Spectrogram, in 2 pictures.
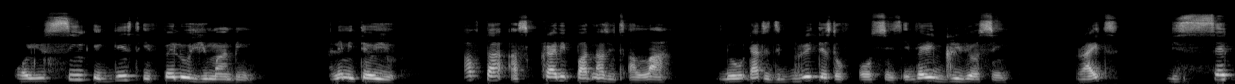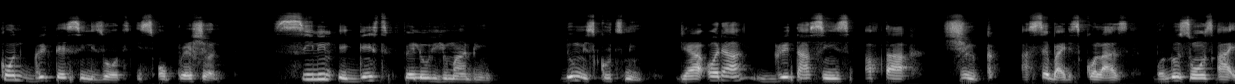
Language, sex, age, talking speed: English, male, 20-39, 155 wpm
